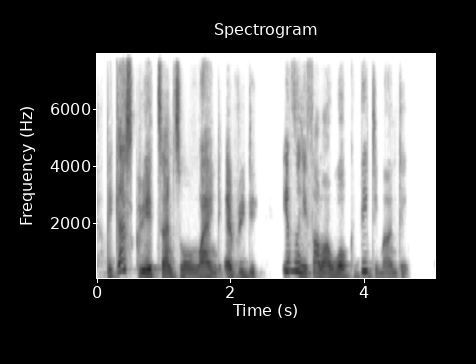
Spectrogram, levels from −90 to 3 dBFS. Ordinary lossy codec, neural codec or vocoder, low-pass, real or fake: none; codec, 16 kHz, 1 kbps, X-Codec, HuBERT features, trained on general audio; none; fake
